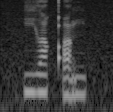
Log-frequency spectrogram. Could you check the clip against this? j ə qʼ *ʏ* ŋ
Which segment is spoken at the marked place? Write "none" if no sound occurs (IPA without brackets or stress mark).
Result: ʏ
